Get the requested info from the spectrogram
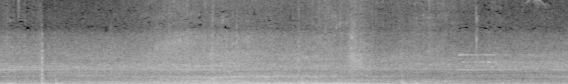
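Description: Steady low mechanical hum of a running vehicle engine, with a light click or two near the start.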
